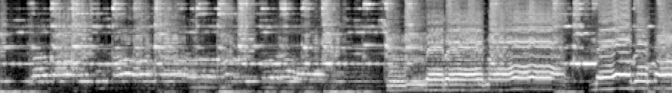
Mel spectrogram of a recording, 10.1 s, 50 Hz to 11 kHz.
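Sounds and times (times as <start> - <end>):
metallic ringing: 0.0 - 10.0
man singing loudly: 0.4 - 5.2, 5.8 - 10.0.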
